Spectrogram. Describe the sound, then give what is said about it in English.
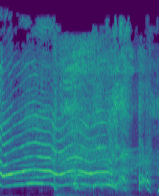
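A person lets out a loud, sustained, high-pitched theatrical scream of mock terror, as if thousands of orcs were attacking, wavering in pitch before breaking into shaky gasps near the end. “share with Jesse exactly how you would scream if thousands of orcs were attacking you”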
